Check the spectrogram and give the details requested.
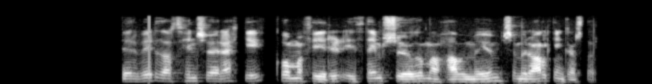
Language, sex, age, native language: Icelandic, male, 40-49, Icelandic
